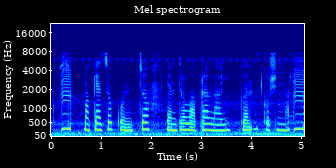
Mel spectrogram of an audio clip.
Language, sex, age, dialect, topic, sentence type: Marathi, female, 18-24, Varhadi, agriculture, question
